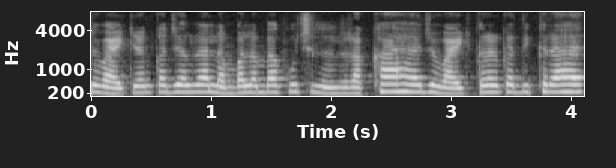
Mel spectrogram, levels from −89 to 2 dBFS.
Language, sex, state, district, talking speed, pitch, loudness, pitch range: Hindi, female, Chhattisgarh, Bastar, 275 wpm, 235 Hz, -16 LUFS, 215-245 Hz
